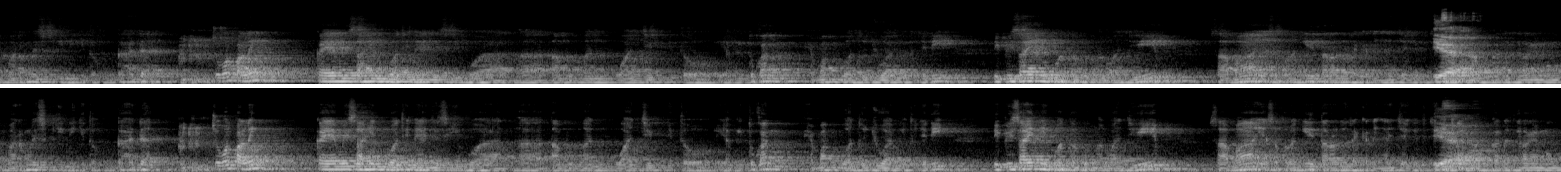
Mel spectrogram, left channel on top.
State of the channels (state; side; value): noise; right; rumble, 18 dB below the sound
